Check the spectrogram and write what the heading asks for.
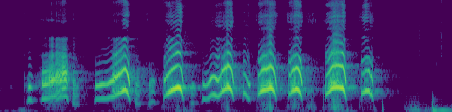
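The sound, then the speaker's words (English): A person imitates an angry monkey with a quick run of about eight loud, hooting cries, each swooping up and down in pitch, with no words spoken. “Your monkey sounds mad.”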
